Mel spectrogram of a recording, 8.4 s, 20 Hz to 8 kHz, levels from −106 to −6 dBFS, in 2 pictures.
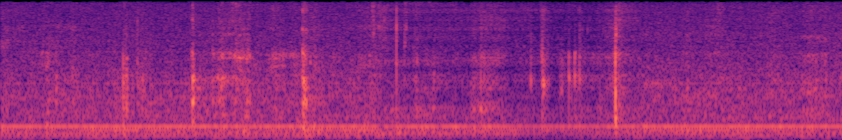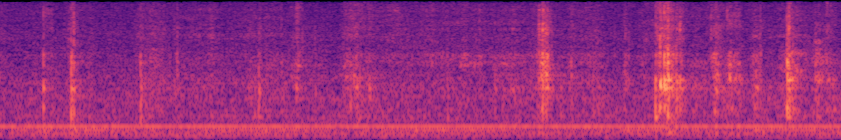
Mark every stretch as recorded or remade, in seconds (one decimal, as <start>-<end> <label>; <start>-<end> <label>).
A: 0.0-1.9 recorded; 1.9-3.2 remade; 3.2-8.4 recorded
